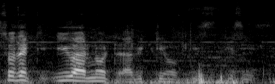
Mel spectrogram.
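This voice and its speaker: Noticeable background noise sits behind a man who speaks at a fairly slow pace with ordinary pitch variation. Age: 70s. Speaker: vaccinated elderly resident. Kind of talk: street interview. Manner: hesitant, many fillers.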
